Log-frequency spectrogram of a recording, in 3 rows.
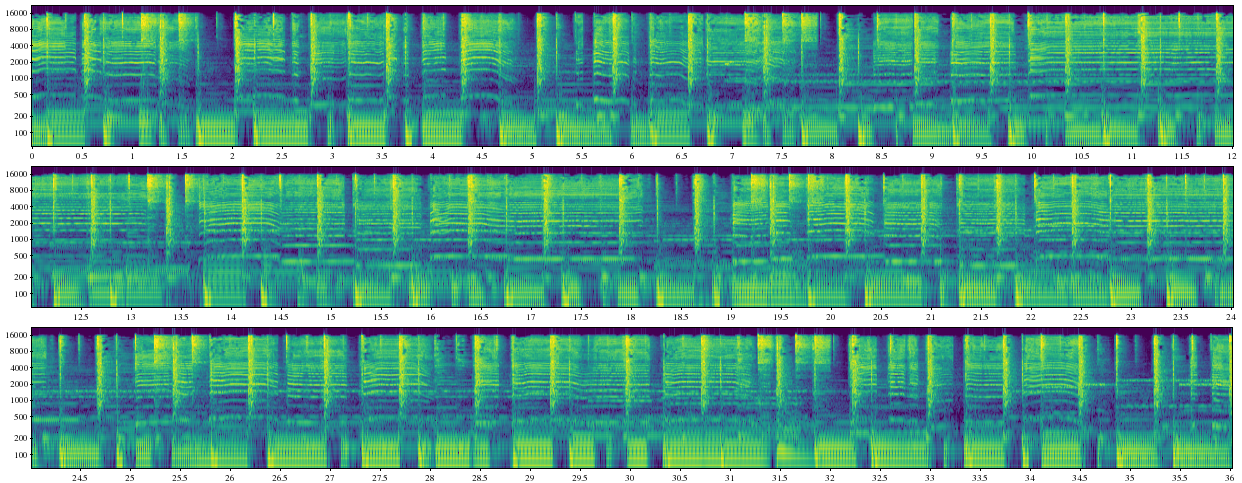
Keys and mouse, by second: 0.7 click, 1.4-7.0 drag, 2.8 ctrl+space, 5.3 ctrl+space, 7.4 click, 8.1 space, 9.4 click, 11.5 ctrl+shift+f, 16.3 click, 19.7 F12, 25.3 click, 27.4 click, 29.3 click, 30.3 click, 31.2 click, 32.8 click, 33.2 middle click, 33.9 ctrl+z, 34.7 click, 35.6 ctrl+z.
